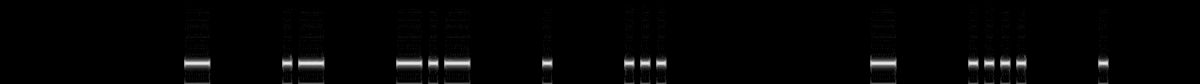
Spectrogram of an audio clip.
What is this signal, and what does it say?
Morse code, heard as a keyed tone, about 15 wpm, spaced as for 8 wpm, 1000 Hz. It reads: TAKES THE
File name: qotdfiles / 8wpm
